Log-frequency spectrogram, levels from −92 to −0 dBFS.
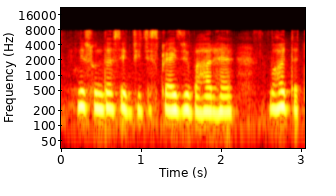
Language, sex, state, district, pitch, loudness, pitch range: Hindi, female, Bihar, Muzaffarpur, 205 Hz, -15 LUFS, 195-220 Hz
